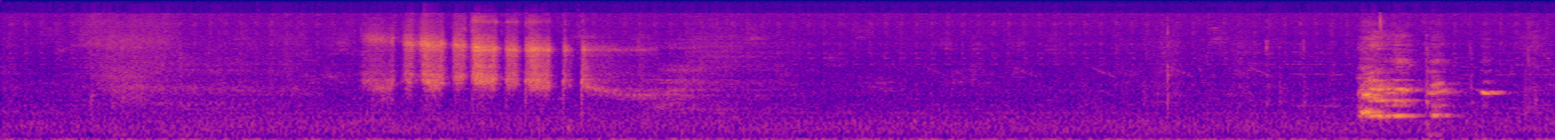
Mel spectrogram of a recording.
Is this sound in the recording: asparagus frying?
no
